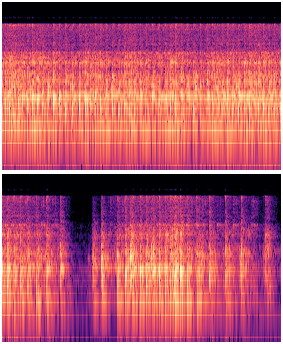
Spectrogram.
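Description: An electric sewing machine stitches a shirt collar band, a loud, rapid, even needle rattle running steadily, pausing briefly for about half a second, then resuming at the same close, fast pace.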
